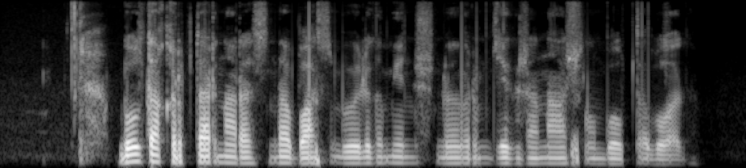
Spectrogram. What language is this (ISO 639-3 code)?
kaz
